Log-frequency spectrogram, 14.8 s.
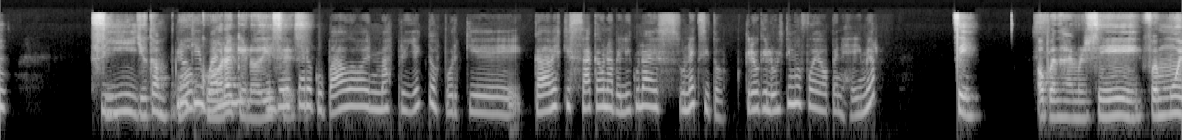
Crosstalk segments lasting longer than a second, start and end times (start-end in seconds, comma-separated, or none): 2.1-3.9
